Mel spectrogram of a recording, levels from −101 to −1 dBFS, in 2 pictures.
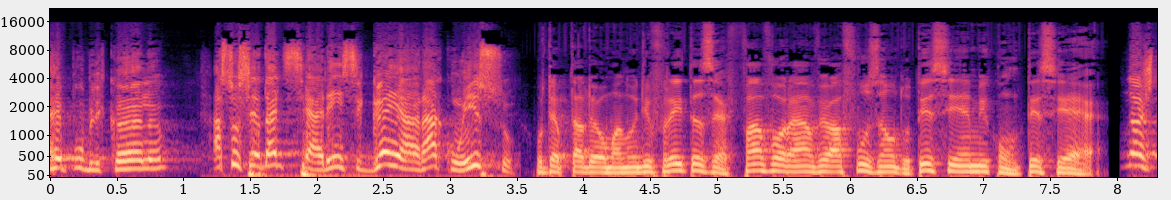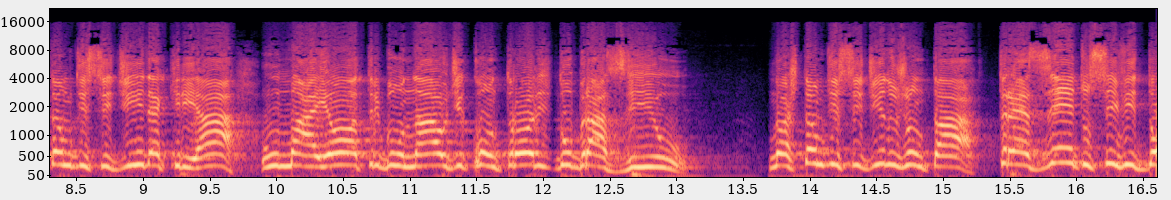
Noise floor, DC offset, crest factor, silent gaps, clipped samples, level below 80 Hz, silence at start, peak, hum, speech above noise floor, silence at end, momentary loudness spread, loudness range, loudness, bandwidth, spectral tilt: -47 dBFS; under 0.1%; 10 dB; 7.95-8.03 s; under 0.1%; -30 dBFS; 0 s; -2 dBFS; none; 36 dB; 0 s; 5 LU; 2 LU; -11 LUFS; 16 kHz; -5 dB/octave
